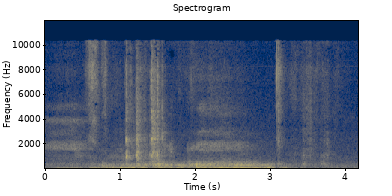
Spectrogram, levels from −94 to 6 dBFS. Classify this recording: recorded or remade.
recorded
